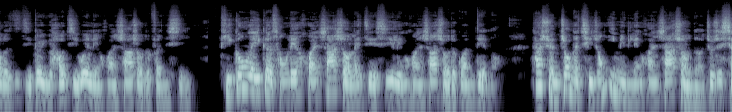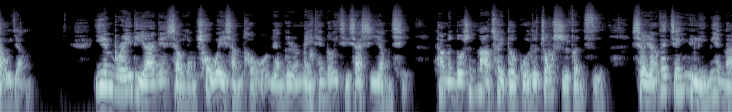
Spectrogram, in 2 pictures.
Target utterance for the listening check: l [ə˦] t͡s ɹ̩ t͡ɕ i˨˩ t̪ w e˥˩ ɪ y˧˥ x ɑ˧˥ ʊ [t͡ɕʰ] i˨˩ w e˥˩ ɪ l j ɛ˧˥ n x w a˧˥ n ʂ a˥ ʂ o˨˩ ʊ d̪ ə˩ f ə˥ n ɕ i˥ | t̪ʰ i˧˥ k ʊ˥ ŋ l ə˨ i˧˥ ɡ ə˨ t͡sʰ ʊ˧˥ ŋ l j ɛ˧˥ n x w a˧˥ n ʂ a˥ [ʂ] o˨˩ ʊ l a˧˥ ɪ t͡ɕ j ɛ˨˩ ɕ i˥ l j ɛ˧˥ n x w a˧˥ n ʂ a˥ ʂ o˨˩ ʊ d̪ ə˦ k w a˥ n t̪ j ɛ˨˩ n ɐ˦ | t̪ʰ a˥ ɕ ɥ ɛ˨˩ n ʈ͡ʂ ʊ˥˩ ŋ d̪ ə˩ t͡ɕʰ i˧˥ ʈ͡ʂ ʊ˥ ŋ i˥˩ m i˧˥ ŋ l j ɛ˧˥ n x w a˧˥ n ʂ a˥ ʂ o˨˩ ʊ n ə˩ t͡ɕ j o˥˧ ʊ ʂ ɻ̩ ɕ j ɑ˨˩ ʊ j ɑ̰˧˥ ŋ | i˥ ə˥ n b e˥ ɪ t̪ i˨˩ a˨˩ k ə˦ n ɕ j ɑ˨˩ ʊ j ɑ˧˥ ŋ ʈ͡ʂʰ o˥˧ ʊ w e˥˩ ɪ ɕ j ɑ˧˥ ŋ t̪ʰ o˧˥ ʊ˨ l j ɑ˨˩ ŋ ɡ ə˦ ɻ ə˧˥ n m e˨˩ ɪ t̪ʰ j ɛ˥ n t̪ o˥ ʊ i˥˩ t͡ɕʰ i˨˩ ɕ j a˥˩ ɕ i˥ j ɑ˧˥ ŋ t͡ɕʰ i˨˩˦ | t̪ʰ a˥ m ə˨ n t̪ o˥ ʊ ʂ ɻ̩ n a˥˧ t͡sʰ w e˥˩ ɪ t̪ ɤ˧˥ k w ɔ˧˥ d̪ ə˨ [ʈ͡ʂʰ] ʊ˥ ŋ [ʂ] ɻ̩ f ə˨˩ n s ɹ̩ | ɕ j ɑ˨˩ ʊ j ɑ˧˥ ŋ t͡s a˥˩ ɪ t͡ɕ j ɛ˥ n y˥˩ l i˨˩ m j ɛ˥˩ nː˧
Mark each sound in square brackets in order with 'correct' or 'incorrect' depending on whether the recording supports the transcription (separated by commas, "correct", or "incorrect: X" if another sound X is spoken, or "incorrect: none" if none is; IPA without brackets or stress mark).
incorrect: ə˩, incorrect: t͡ɕ, correct, incorrect: ʈ͡ʂ, correct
